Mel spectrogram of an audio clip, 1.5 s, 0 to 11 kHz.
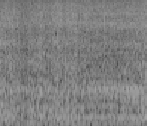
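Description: A 2014 Yamaha Super Tenere motorcycle engine runs hard under acceleration, a loud, steady rumble with a rising tone, heard close and continuous throughout with no talking.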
